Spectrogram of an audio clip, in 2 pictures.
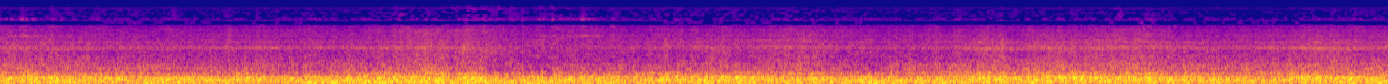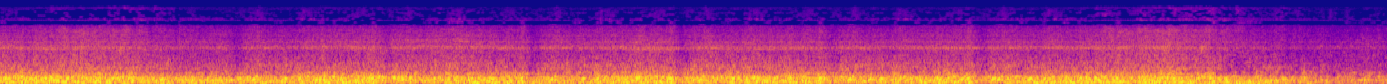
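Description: Train wheels running on the rails: a loud, steady rumble with clickety-clack over the rail joints, dying away near the end.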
